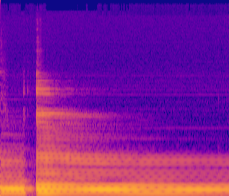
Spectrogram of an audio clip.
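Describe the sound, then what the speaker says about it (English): A single sustained note from a Fender Jazzmaster with locked tremolo, its low E string detuned to D, rings with a brief pluck partway through, then holds steady and loud, its pitch settling lower. "I will detune the E string down to a D."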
